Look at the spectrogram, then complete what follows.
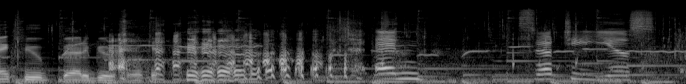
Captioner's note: laughter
